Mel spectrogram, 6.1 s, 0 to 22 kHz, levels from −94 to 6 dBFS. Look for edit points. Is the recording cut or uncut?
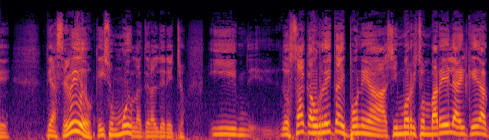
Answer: cut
